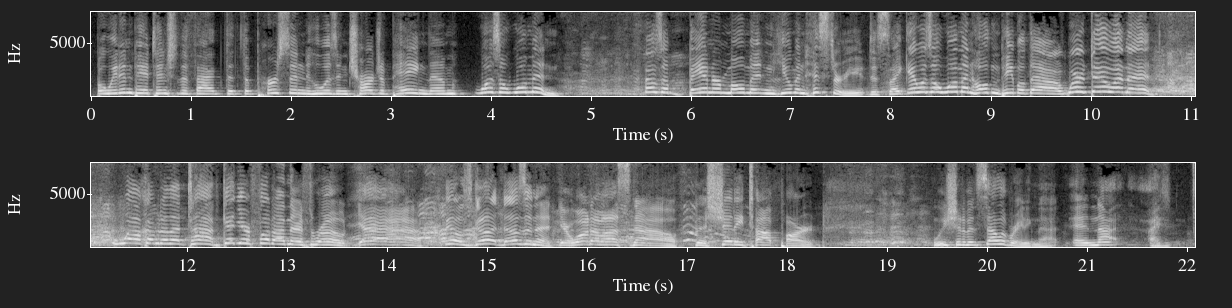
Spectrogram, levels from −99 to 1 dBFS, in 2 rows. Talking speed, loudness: 200 wpm, -17 LUFS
